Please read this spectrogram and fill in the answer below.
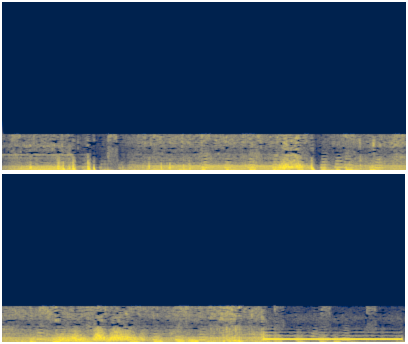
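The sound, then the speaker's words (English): Telephone dialing tones over a narrow phone line: a run of steady tones at shifting pitches, mixed with rough, growling noise bursts, ending in a sustained steady tone. “Dialing for operators.”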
